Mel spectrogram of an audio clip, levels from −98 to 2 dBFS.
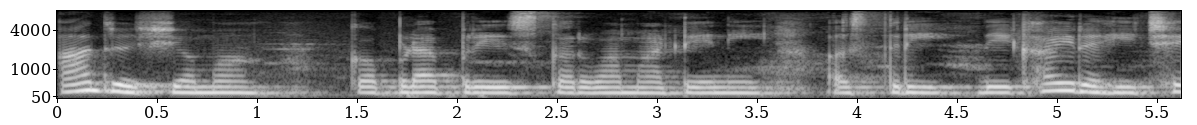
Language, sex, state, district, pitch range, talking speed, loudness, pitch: Gujarati, female, Gujarat, Valsad, 190-200 Hz, 105 wpm, -16 LUFS, 195 Hz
